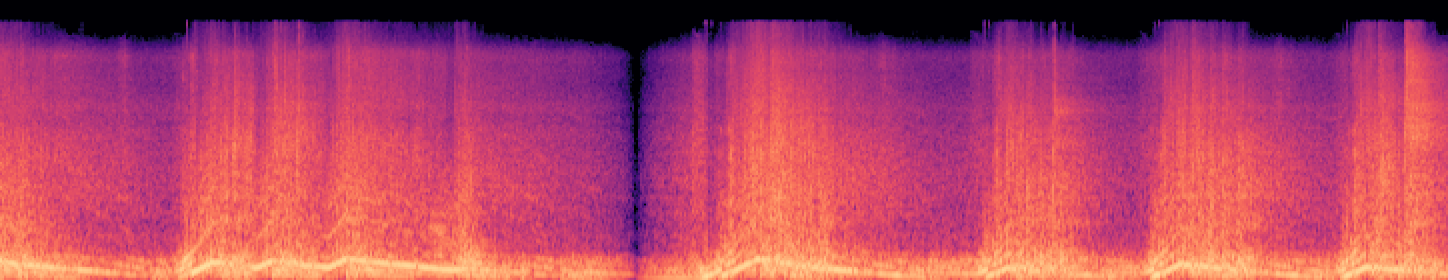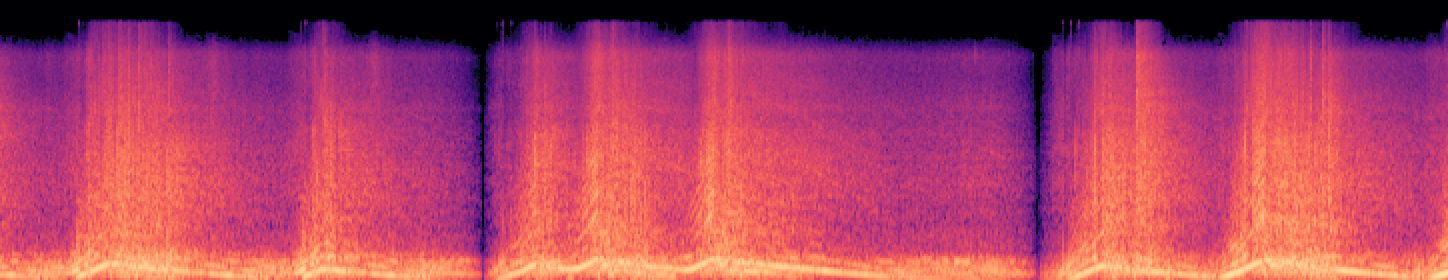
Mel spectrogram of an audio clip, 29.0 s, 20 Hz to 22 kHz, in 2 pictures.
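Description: The Audi R8 V10 Plus's naturally aspirated 5.2-litre V10 is free-revved over and over while standing. Each blip rises sharply in pitch and falls back, about one every second or so, with a few brief breaks. The earlier revs are through the original exhaust; the later ones are through the same exhaust with the catalytic converters removed (catless, decatted).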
